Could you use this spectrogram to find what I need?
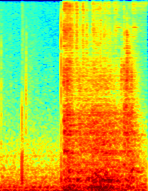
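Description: A heavy sliding door whooshes open.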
